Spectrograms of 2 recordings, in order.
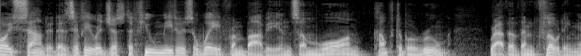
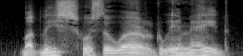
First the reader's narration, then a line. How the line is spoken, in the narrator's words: David said bitterly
